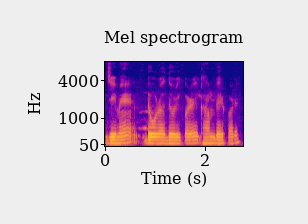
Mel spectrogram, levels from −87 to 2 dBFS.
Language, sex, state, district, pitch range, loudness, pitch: Bengali, male, Tripura, West Tripura, 110-115 Hz, -17 LUFS, 110 Hz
